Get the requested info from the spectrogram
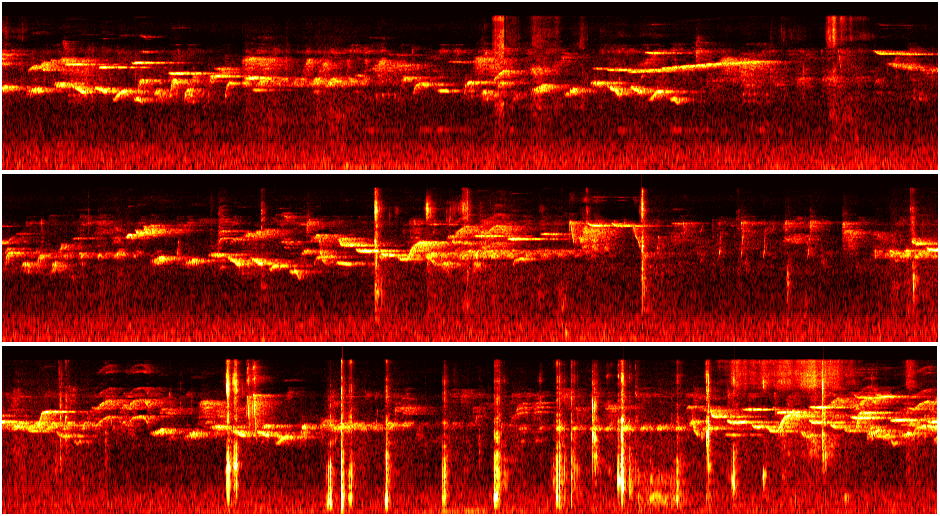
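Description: Forest birds calling: many quick overlapping chirps, trills and whistled phrases, with a few brief lulls. In the last third, a run of sharp close clicks and rustles.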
